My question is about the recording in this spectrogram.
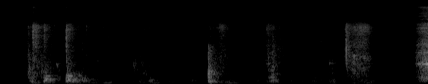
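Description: A few faint, short knocks and rustles spread over a few seconds, about five in all: a person getting up from a seat and moving about.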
